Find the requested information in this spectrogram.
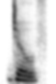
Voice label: "Jove", Indian

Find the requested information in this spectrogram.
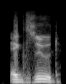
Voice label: "exude", American

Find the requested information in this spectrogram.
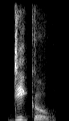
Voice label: "Deco", Indian

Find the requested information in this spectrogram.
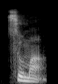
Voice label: "summa", Indian

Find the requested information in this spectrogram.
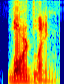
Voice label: "lordling", American

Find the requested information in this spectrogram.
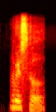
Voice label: "whistle", Indian

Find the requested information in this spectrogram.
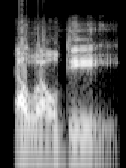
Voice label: "LL D", American

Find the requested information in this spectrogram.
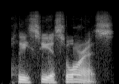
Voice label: "plesiosaurus", American

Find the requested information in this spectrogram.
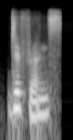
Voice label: "difference", Indian

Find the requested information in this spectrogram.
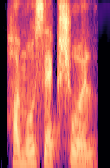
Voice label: "homosexual", Indian

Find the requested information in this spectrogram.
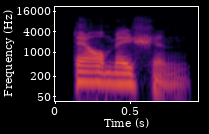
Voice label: "Dalmatian", American

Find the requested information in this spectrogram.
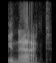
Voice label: "enact", American

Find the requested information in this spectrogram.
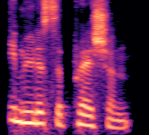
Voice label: "Immunosuppression", Indian

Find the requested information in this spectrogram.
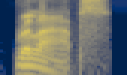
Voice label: "relapse", British

